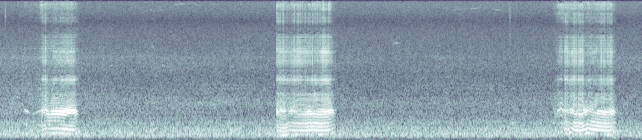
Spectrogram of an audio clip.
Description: Turn up the volume! Pug Zoe snoring while waiting at the airport. . .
